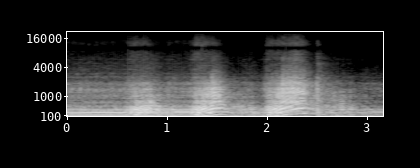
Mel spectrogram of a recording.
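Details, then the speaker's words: 2009 Suzuki GSX-R600 after spark plug and air filter replacement to cure a rough idle: three crisp blips rise and fall cleanly from a settled idle with no stumble or misfire; sounds much better. "put the seat back on and we are all done oh yeah sounds a lot better"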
